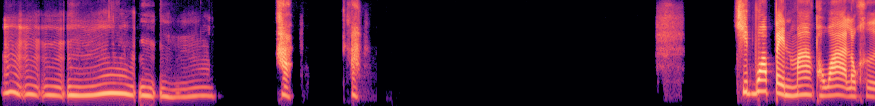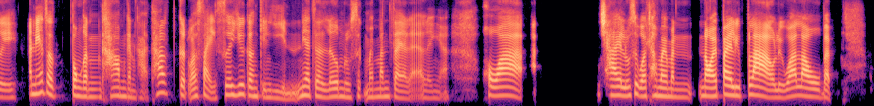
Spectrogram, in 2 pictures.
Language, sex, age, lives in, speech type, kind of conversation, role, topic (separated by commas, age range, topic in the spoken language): Thai, female, 30-34, Thailand, conversation, unstructured, none, เสื้อผ้าที่คุณใส่บอกอะไรเกี่ยวกับตัวคุณบ้าง?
